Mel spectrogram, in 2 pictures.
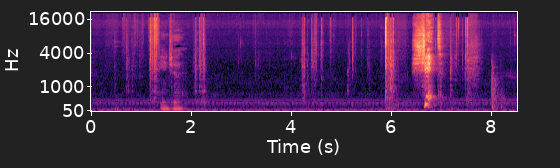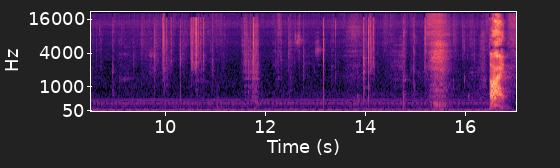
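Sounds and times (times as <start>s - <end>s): low steady hum: 0.0s - 17.0s
light clicks and knocks of handling: 9.7s - 15.2s.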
